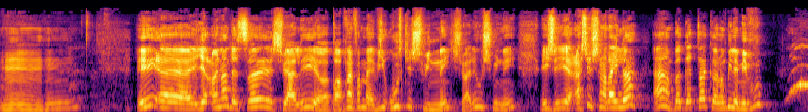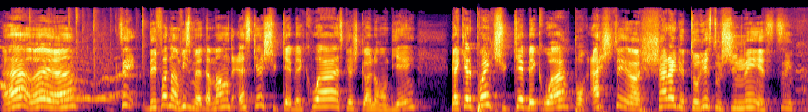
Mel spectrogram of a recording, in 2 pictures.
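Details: Adult male whose speech therapist diagnosed cluttering, a rare speech-rhythm disorder making words of four or more syllables hard, and who was also told he stutters; cluttering with stuttering.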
